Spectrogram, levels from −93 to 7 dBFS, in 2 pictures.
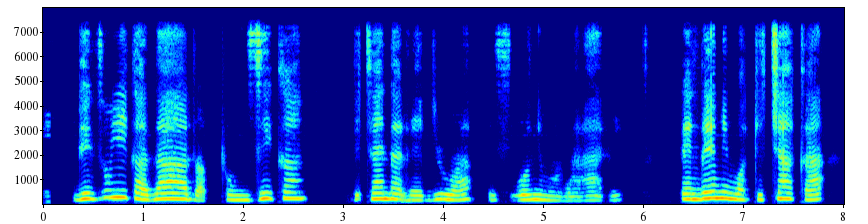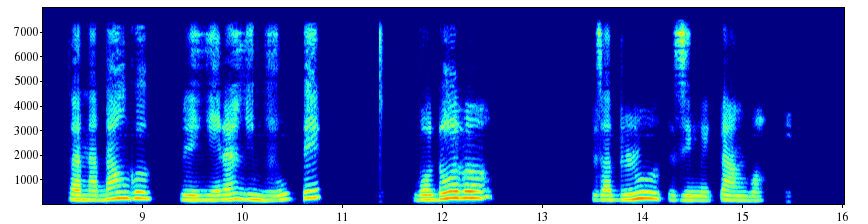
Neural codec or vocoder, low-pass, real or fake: codec, 24 kHz, 0.9 kbps, WavTokenizer, medium music audio release; 7.2 kHz; fake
